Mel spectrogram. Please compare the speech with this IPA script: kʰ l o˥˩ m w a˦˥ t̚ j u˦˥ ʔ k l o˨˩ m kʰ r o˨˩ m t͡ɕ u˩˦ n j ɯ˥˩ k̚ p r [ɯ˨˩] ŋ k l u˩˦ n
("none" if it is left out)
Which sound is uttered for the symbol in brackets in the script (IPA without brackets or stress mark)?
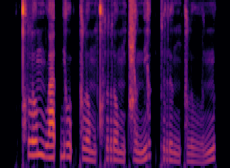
ɯ˨˩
